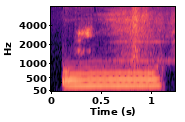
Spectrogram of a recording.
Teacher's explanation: So because this alif has a dhamma, and after that there is a haruful madha, which is the vowel sakin. That's why I make the oo sound, the alif sound, longer. I make it 2 seconds long.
